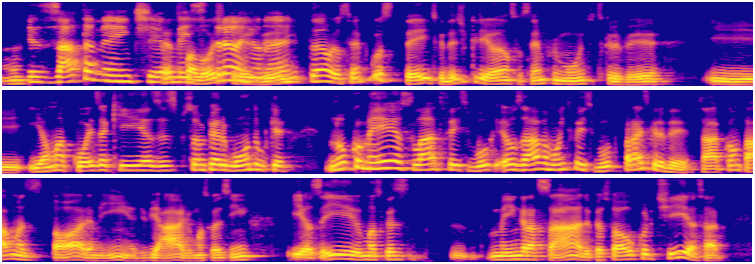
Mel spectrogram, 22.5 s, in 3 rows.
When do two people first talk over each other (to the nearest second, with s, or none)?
2 s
